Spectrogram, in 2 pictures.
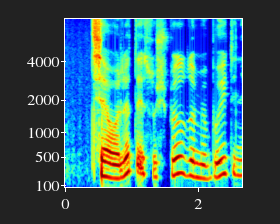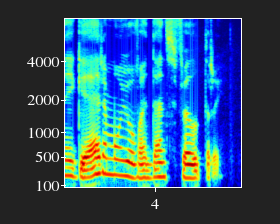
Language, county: Lithuanian, Marijampolė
